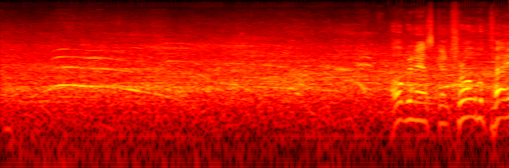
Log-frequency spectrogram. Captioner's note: crowd clamoring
